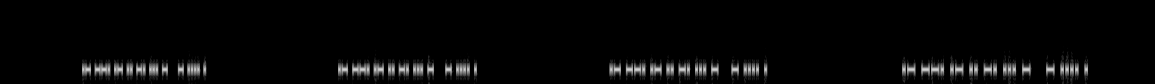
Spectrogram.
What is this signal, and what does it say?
Morse code, heard as a keyed tone, about 61 wpm, 690 Hz. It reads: AGAINST THE AGAINST THE AGAINST THE AGAINST THE
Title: Speed-Racing - Sets of 2 Words 50wpm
